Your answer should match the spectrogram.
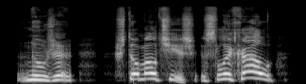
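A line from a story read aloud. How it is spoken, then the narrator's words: Shouting woman. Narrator (Russian): закричала дама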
